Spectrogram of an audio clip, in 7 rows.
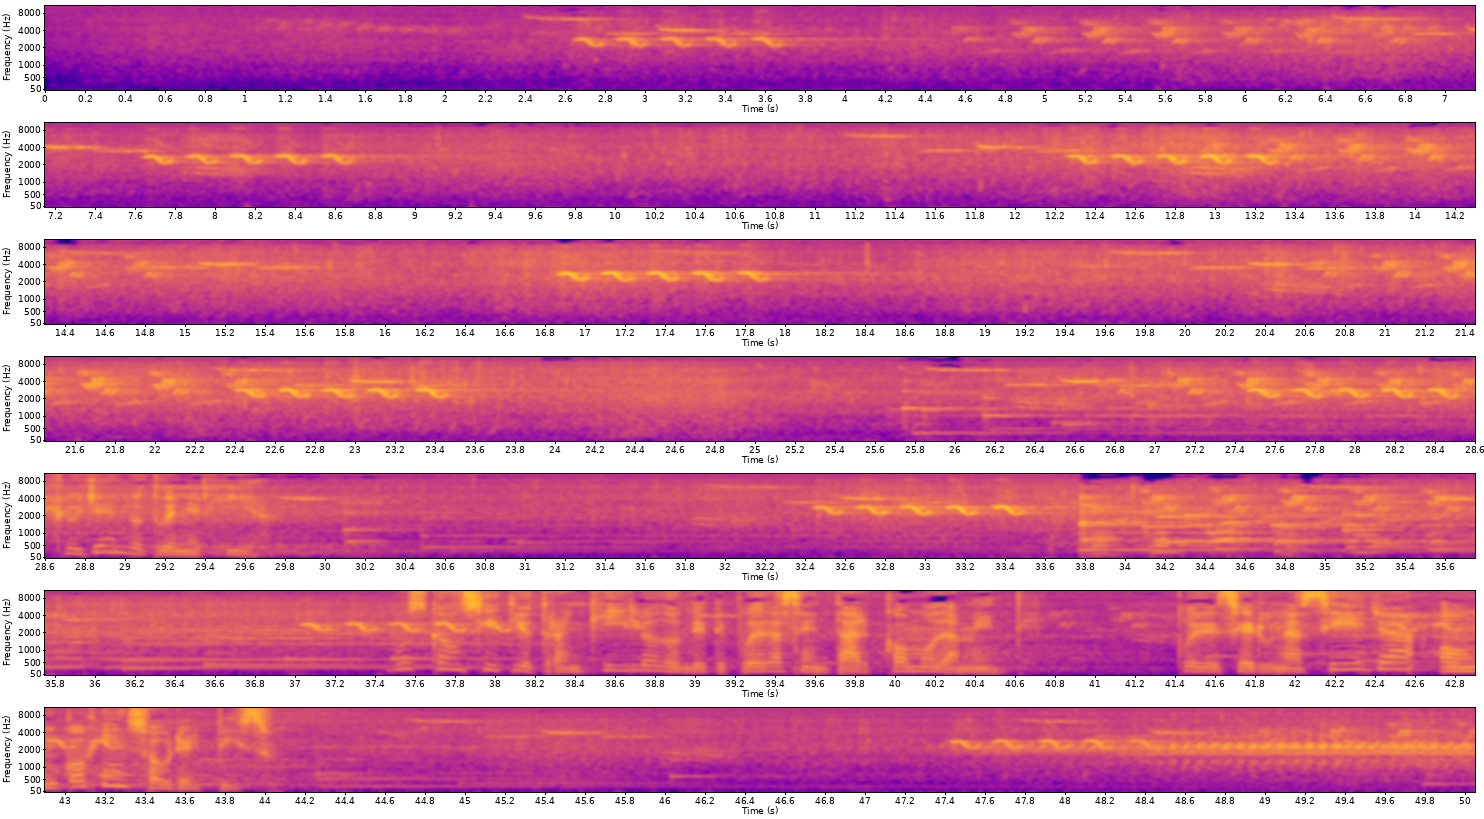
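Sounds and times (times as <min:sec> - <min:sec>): steady background hiss: 0:00.0 - 0:50.0
birds chirping: 0:11.2 - 0:15.7, 0:19.5 - 0:23.7, 0:25.3 - 0:50.0.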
